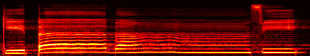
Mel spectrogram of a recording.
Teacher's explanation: cara bacanya tanwinnya disamarkan kemudian siap-siap menuju ke huruf Fa kitaban Fi ya hukum bacaan ikhfa ausad dibacanya juga sambil didengungkan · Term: Ikhfa ausat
